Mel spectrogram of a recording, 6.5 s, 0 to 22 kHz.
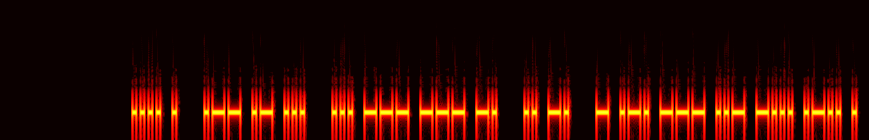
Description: Morse code, heard as a keyed tone, about 40 wpm, 700 Hz. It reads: HE WAS SOON IN TROUBLE
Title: Sentences from Top 1200 Words 40wpm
